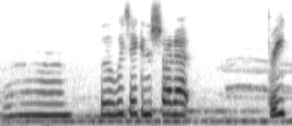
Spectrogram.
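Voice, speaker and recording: A woman's voice: high-pitched, level tone, takes it slowly, lo-fi sound. A woman playing a tabletop game, chatting casually as she decides her move. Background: background music.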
